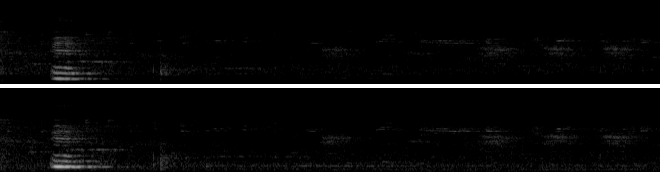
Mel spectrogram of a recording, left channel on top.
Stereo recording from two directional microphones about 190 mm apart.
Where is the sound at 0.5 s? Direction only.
10° left (ahead or behind).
